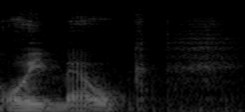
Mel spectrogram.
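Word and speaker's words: Oimelc: words meaning used milk it's pronounced oy milk modern experts cast doubt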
